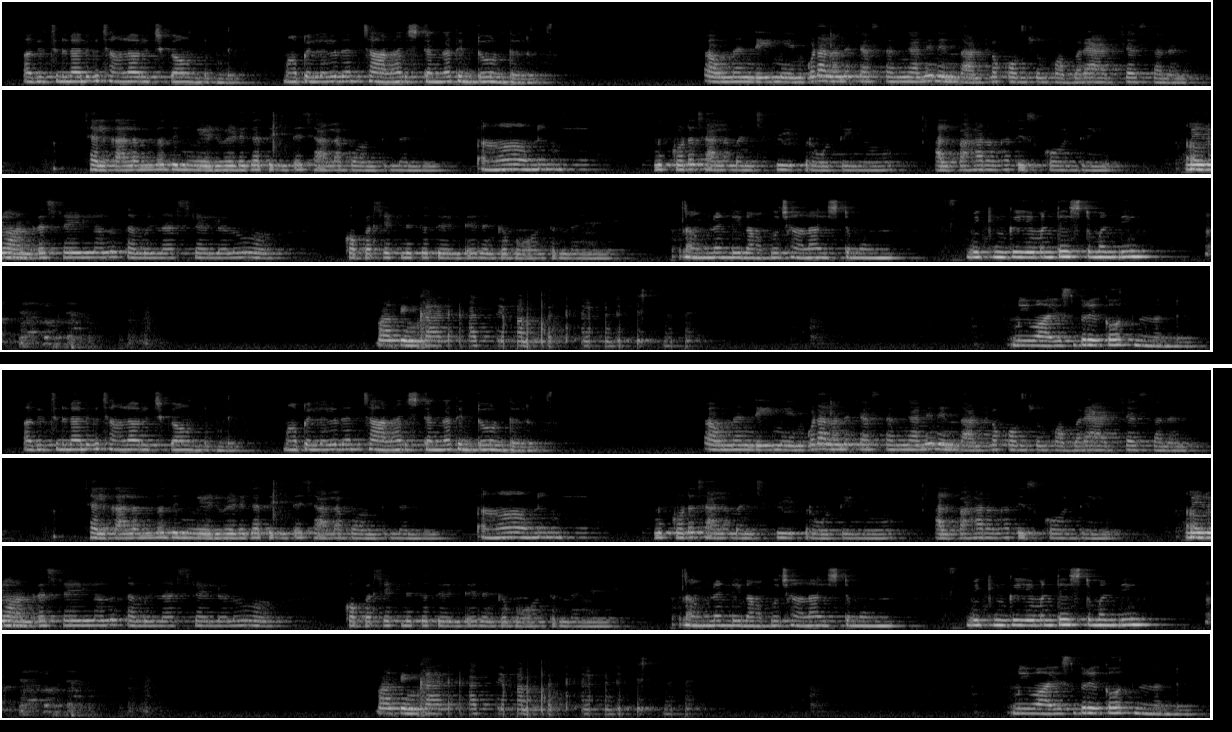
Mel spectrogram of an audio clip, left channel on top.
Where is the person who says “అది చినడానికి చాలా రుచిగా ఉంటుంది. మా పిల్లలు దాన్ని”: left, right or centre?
Left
